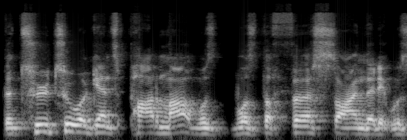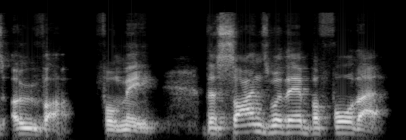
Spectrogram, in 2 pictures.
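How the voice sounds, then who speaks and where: Man, guest fan, calm emphatic rant, lecturing tone. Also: mid-range voice, moderate pace, poor audio.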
